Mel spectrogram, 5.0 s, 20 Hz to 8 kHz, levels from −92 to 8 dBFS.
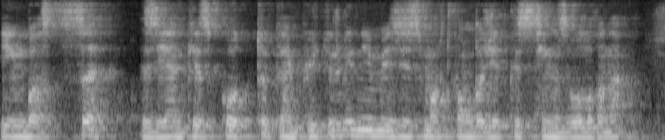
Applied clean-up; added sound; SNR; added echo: neural separator model SepFormer DNS4.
